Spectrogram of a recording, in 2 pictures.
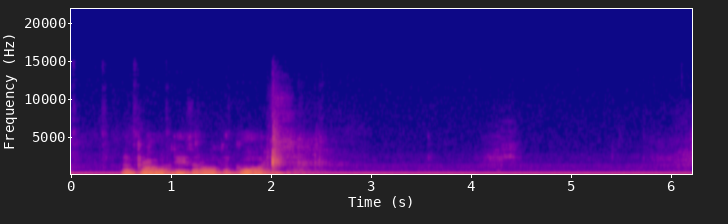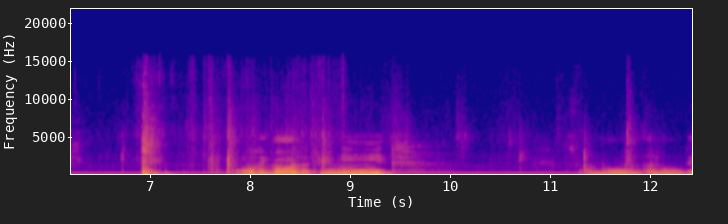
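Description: Stiff cards tap and rustle as they are handled.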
